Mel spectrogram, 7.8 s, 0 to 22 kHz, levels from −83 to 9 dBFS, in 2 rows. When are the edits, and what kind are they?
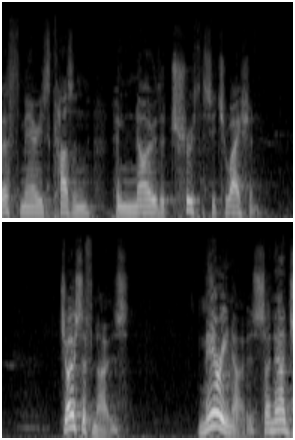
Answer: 1.5 s word; 2.6 s word

